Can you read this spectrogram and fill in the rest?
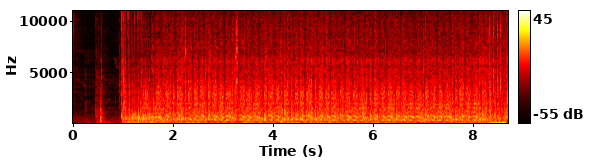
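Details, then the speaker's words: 1960 International B275 diesel tractor, sitting since winter, cranked at about 80°F with glow plugs and jumper cables; loud, labored cranking at about 220 beats a minute that never catches, as the weak battery turns it over too slowly. "Even though it's like 80 out today, I'm still going to use the glow plugs cuz with such a weak battery, it turns over so slowly that any help it can get will help."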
